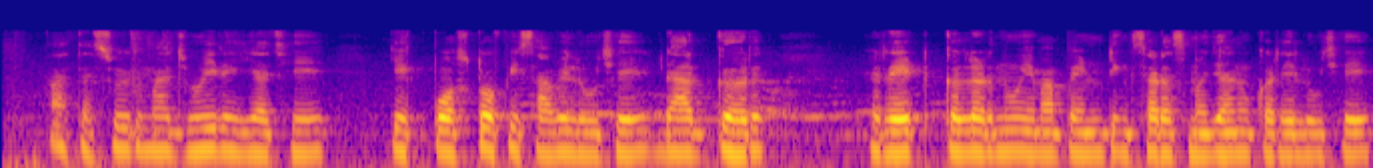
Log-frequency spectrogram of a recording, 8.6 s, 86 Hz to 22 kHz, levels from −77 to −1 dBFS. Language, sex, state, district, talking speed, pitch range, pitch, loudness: Gujarati, male, Gujarat, Gandhinagar, 155 wpm, 140-155 Hz, 150 Hz, -18 LUFS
